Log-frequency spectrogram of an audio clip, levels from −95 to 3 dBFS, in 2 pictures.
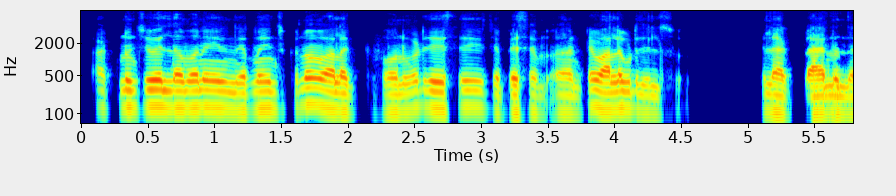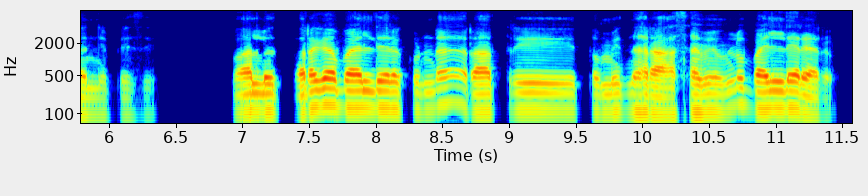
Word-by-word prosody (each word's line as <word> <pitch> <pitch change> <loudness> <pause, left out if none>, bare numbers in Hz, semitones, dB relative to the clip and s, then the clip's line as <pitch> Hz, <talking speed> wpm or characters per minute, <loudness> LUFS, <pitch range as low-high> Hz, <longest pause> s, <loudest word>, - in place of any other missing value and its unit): అటు 130 -1 -14
నుంచి 135 0 -3
వెళ్దామని 135 0 +2 0.2
నిర్ణయించుకున్నాం 130 +4 -1
వాళ్ళకి 120 -4 +1 0.2
ఫోన్ 115 +1 -2
కూడా 135 - -5
చేసి 130 +1 -2 0.2
చెప్పేసాం 110 -1 -4
ఆహ్, 110 - -3
అంటే 105 +6 -10
వాళ్ళకి 125 +1 +3
కూడా 120 -3 -7
తెలుసు. 105 -2 -12 0.7
ఇలాగ 110 -3 0
ప్లాన్ 105 0 +2
ఉందని 100 -1 -5
చెప్పేసి. 95 0 -21 0.7
వాళ్ళు 115 +1 +3 0.2
త్వరగా 135 +7 +5
బయలుదేరకుండా 130 0 +2 0.2
రాత్రి 120 +1 -1 0.5
9:30 115 0 -2
ఆ - - 0
సమయంలో 115 +4 -1
బయలుదేరారు. 130 -5 +3
120 Hz, 135 wpm, -23 LUFS, 110-130 Hz, 0.7 s, త్వరగా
